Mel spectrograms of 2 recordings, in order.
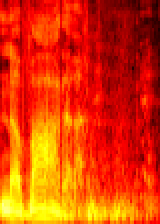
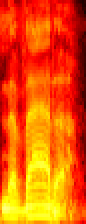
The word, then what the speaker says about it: Nevada: said what is it it's not Nevada I was raised up I thought it was supposed to be pronounced Nevada no it's Nevada all right what I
